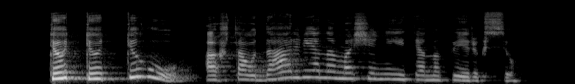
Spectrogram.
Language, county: Lithuanian, Šiauliai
